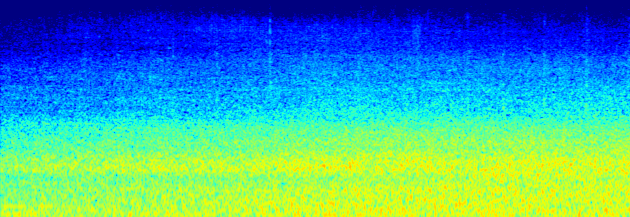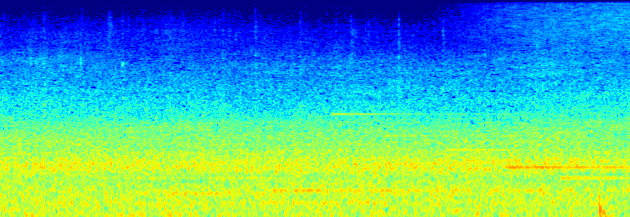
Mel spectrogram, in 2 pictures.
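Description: Steady city traffic ambience, a low even rumble of distant vehicles fading up from silence. About six seconds in, a few faint held notes come in over it.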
